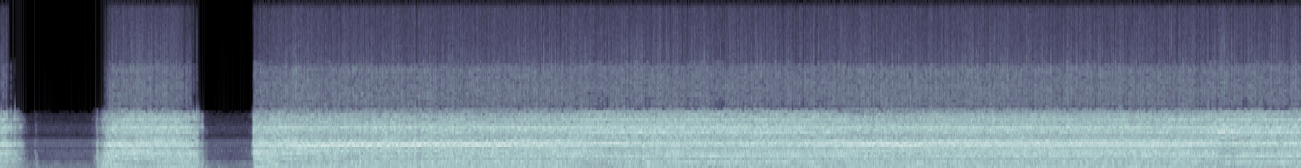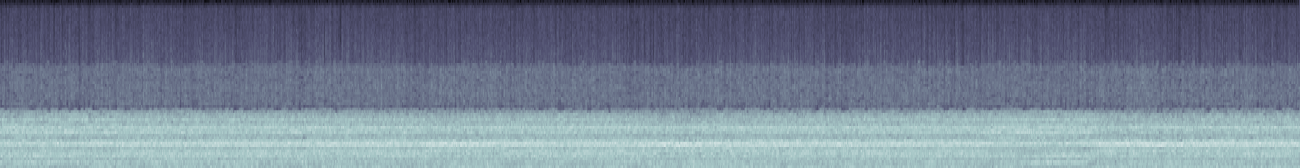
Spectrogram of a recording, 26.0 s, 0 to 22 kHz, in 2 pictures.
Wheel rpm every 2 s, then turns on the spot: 60, 120, 210, 230, 220, 230, 230, 230, 230, 230, 230, 230, 220.
none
